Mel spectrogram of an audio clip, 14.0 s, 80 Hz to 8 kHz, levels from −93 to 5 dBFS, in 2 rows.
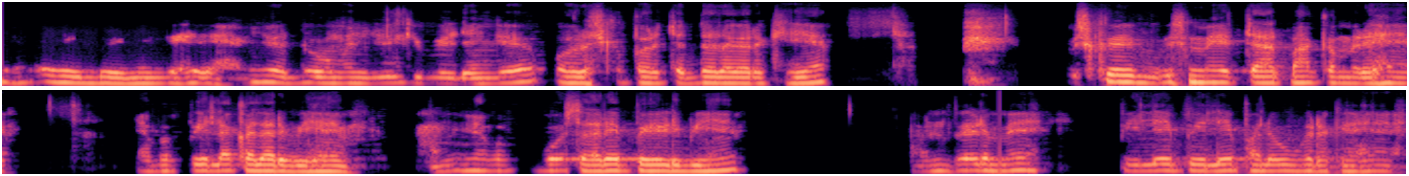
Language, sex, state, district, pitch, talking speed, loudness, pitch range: Hindi, male, Uttarakhand, Uttarkashi, 165 Hz, 185 wpm, -17 LUFS, 155-170 Hz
